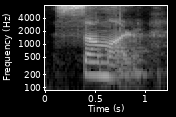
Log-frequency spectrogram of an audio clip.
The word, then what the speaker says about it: Samar: So just to clear this, my name is Samar. It's pronounced closer to summer, like the season, but it doesn't mean summer like the season.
